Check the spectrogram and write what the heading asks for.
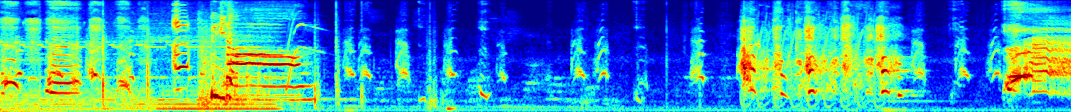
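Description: Anime soundtrack: music with a voice for about the first three seconds, then a quiet stretch of scattered small knocks and short sounds, with a louder vocal passage near the end.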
